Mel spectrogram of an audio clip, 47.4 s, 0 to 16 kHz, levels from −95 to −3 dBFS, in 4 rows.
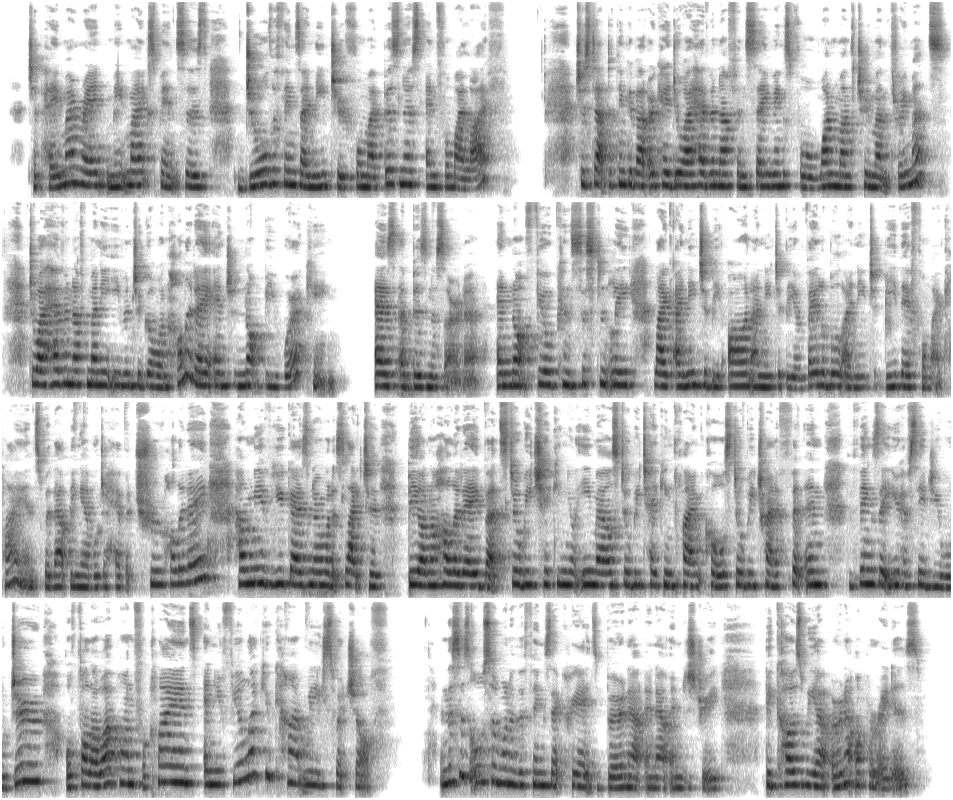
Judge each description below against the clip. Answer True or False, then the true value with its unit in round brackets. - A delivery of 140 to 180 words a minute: False (205 wpm)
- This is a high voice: True (235 Hz)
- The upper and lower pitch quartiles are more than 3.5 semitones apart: False (2.8 semitones)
